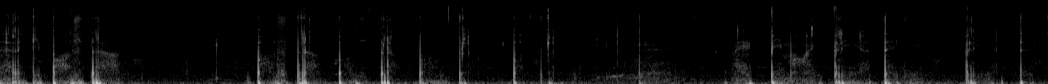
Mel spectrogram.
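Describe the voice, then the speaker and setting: A woman whispers with big swings in loudness, her sound dry and close with no echo over noticeable background noise. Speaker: ASMR creator. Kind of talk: ASMR haul video. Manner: whispered.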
